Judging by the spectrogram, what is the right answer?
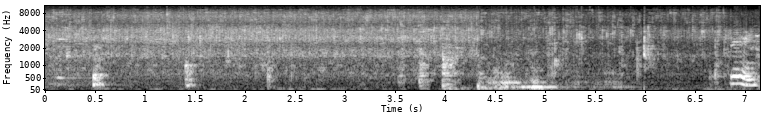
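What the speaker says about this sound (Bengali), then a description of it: "এই মাছটা একটুখানি ভাজা বাকি আছে" Steady sizzling of bhola fish frying in hot oil, with occasional clinks and scrapes of utensils against the pan.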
